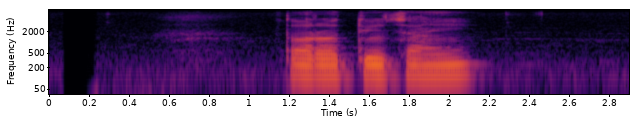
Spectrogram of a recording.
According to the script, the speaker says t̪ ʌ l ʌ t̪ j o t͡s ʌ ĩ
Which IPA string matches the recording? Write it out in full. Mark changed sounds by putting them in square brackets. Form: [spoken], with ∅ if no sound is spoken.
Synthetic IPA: t̪ ʌ [ɾ] ʌ t̪ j o t͡s [a] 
